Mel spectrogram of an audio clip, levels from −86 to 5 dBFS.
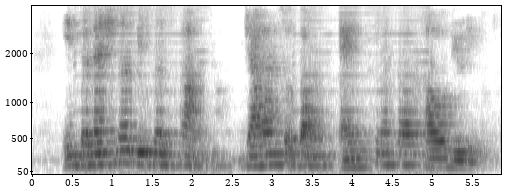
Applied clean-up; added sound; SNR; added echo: neural separator model SepFormer DNS4.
